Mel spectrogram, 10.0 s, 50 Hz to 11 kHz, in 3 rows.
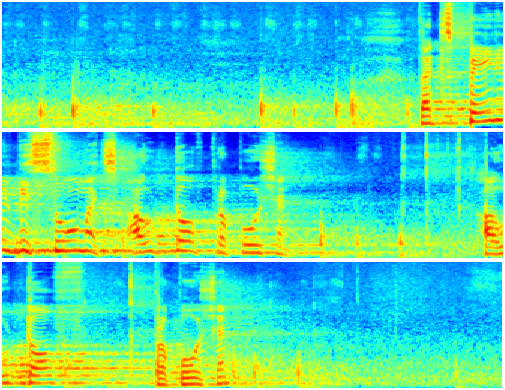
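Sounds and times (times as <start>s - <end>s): marker writing on whiteboard: 0.0s - 4.1s, 5.0s - 10.0s.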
